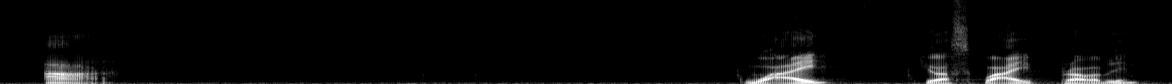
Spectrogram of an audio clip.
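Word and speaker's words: 二: need to be pronounced notice that the last two is not pronounced leang when there is another two right here is not pronounced leang but R why you ask why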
